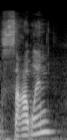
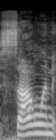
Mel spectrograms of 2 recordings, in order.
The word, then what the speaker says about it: Samhain: So the Celtics actually have a holiday called, I'm going to pronounce it wrong, Samhain. Mm-hmm. And Samhain is their holiday, which we kind of know of as Halloween. – Or Samhain. – It's pronounced like S-A-W.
